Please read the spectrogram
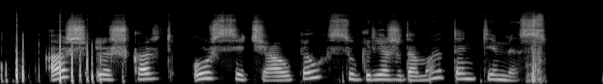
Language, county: Lithuanian, Vilnius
